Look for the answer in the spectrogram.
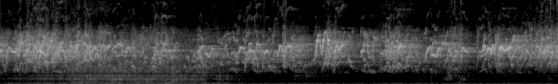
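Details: Ducks in a large natural flock playing in water, recorded for calling birds down; high chattering calls pour out continuously, swelling in bursts, with a faint low rumble early on.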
